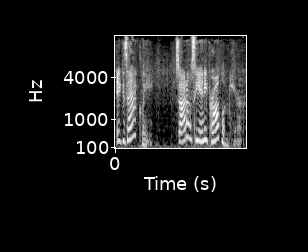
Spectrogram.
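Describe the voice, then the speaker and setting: Manga dub role: firm, pointed office leader woman performer, fairly high voice, composed authority, soft music behind. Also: very animated, fairly quick. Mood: firm, challenging. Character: composed, firm female team leader defending her husband. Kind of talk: scripted manga dub acting.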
